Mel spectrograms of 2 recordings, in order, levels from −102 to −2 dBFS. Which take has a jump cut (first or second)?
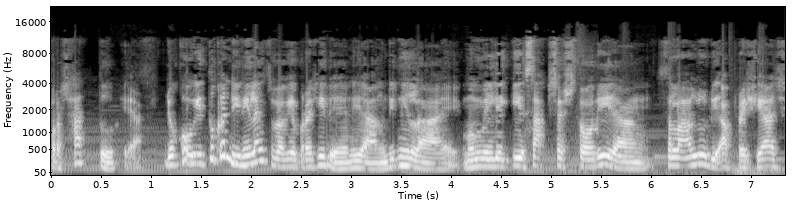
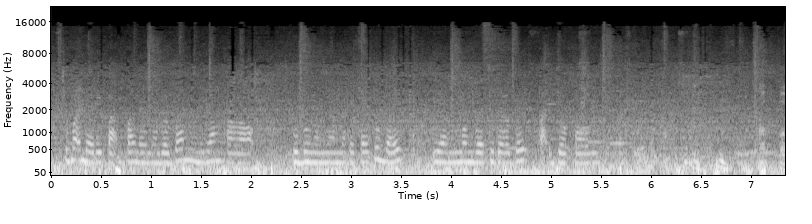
first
